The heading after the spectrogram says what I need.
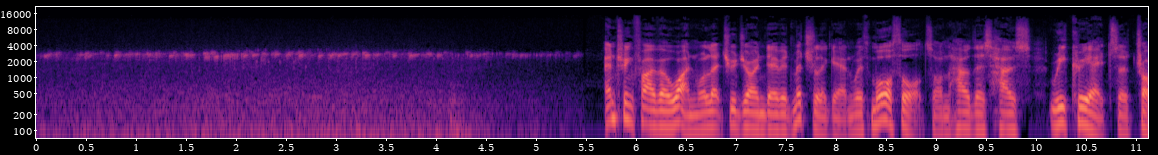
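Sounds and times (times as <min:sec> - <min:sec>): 
tree frogs singing in a dense chorus of high shrill trilling: 0:00.0 - 0:05.5
soft low rumble of ambience: 0:00.0 - 0:09.7
speech: 0:05.7 - 0:11.1.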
